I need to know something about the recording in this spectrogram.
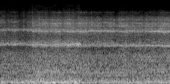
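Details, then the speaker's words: Long-sitting engine just started and still cold. A loud, steady high-pitched squeal rides over the engine noise: the accessory drive belts squealing, expected to go away once it warms up. "Oh, the belts are making so much noise."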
